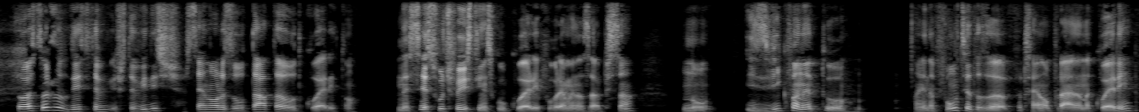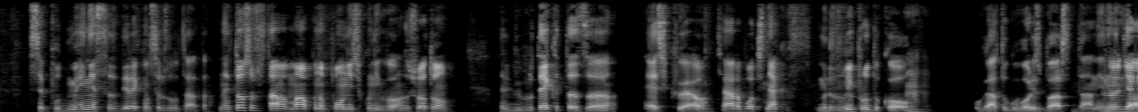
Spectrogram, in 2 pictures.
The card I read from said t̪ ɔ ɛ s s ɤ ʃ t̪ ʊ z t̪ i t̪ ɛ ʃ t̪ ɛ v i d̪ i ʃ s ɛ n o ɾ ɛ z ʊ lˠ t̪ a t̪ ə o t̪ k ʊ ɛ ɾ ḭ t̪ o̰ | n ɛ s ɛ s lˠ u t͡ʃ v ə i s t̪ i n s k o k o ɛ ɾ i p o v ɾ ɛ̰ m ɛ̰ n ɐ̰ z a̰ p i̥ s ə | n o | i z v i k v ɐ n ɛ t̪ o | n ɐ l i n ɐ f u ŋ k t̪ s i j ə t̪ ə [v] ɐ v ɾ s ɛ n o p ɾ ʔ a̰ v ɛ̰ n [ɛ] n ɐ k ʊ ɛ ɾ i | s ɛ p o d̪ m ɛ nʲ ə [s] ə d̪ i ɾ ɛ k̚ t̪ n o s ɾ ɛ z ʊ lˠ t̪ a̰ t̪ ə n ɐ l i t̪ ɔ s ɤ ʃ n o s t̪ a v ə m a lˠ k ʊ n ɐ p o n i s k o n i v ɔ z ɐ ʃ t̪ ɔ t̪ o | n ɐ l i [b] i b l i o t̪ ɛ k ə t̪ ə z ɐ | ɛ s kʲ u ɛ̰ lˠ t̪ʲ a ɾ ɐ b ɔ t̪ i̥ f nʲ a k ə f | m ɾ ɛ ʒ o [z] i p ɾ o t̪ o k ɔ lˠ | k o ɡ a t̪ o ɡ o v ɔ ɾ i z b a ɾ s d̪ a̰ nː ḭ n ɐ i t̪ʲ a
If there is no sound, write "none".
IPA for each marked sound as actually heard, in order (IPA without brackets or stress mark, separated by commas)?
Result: z, ɛ, s, b, v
